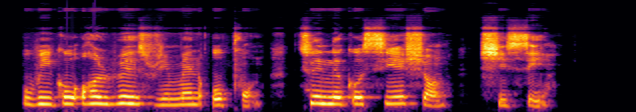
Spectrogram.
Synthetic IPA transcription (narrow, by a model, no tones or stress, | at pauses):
wiɡoʔɔlwezɹimẽnopʰɔ̃n | tʰunɛɡosieʃɔ̃n | ʃise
